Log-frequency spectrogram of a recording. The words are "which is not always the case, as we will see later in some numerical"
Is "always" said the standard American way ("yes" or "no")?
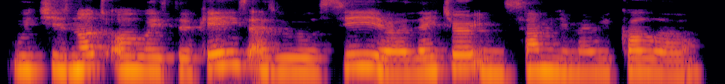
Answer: yes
